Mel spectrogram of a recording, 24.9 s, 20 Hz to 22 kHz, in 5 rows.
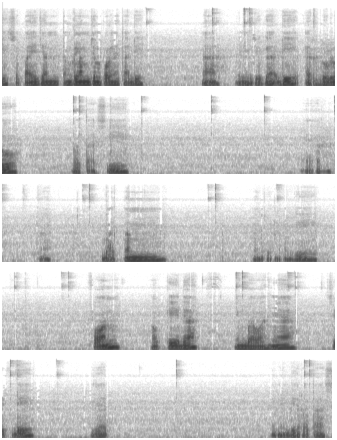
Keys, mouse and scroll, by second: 1.6 click, 3.0 click, 4.1 r, 6.5 click, 8.3 click, 9.8 `, 11.2 r, 13.5 click, 17.2-17.8 scroll down 1, 17.8 click, 18.7 shift+click, 19.1 shift+d, 20.2 click, 22.8-23.5 scroll up 1, 23.9 click.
